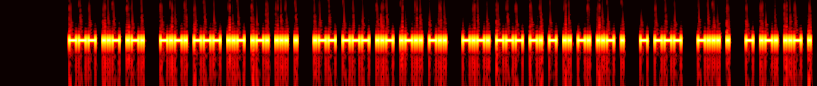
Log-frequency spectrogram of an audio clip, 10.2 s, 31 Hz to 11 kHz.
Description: Morse code, heard as a keyed tone, about 40 wpm, 700 Hz. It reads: OUR COURSE WOULD CONTINUE TO BE TRUE
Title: Sentences from Top 1000 Words - Review Part 6 - 40wpm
